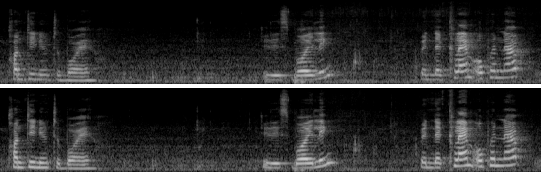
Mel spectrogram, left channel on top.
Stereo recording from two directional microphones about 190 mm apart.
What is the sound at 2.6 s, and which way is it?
A woman's voice, 45° right (ahead or behind).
